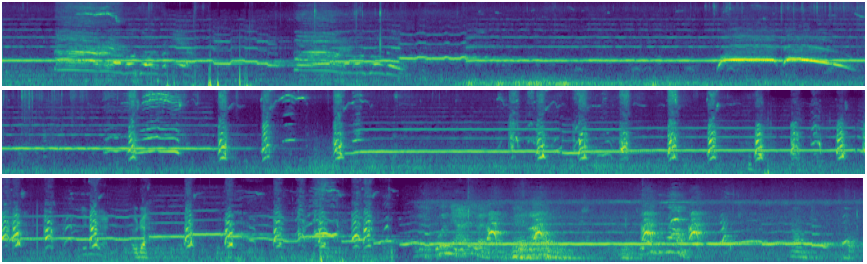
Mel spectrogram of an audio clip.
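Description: Hunting dogs barking and howling: falling howl-like cries near the start and again about ten seconds in, then a fast run of barks in the second half. A steady high tone is held underneath throughout and steps down in pitch twice.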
